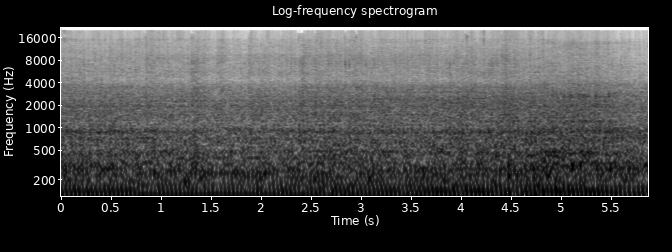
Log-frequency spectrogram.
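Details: Massey Ferguson 7 lawn mower, long-sitting, now running, driving off to look for tall grass; owner thinks it needs piston rings: steady single-cylinder thumping about four beats a second under load, no misses; normal running.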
